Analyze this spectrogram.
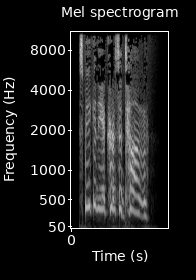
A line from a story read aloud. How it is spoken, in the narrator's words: shouted the princess from within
